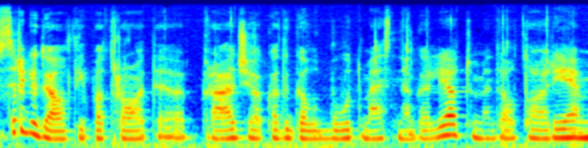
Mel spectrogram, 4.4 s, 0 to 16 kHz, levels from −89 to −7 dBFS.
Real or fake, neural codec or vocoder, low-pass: real; none; 14.4 kHz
